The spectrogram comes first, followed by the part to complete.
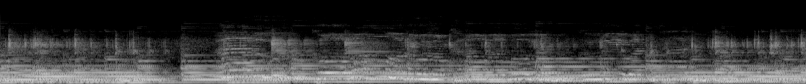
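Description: Live band music: a woman sings into a microphone over electric guitar and keyboard.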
